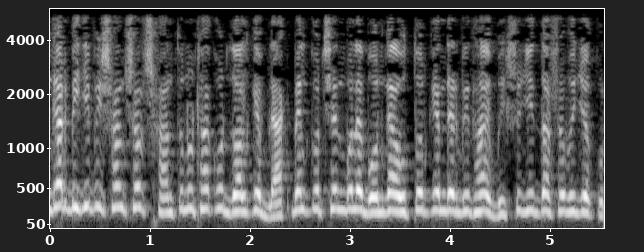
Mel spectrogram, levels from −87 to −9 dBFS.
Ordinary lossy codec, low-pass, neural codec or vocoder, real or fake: none; 5.4 kHz; none; real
